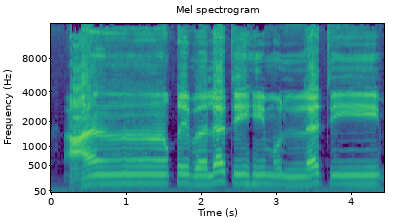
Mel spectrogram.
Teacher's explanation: عن یہاں نون ساکن پہ اخفا ہوگا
